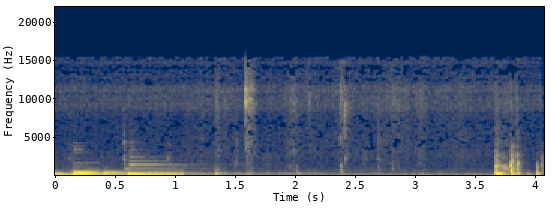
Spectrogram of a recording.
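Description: Background music of plucked guitar notes over a bass line, which stops about a second in; after that only a couple of faint clicks.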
